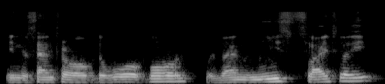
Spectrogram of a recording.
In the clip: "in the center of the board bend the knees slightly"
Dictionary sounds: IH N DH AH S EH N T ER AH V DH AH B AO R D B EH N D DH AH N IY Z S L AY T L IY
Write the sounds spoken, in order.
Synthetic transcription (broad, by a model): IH N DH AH S EH N T ER AH V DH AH B AO R D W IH D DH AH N IY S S L AY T L IY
